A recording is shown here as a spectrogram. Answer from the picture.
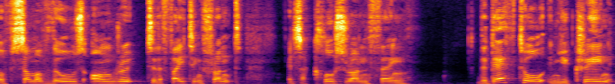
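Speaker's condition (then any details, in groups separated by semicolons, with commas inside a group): No condition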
